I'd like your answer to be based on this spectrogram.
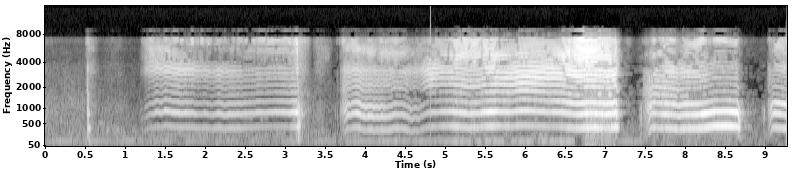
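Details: Infant fussing during tummy time, recorded on a Flip Video camcorder: sustained tonal wails in long bouts with brief gasping pauses; an ordinary fussing cry.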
